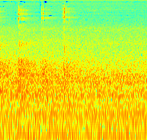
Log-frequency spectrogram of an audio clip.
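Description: Table tennis ball bounced three times in quick succession, about a third of a second apart, in the first second, as the server gets ready, over a steady background hum.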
